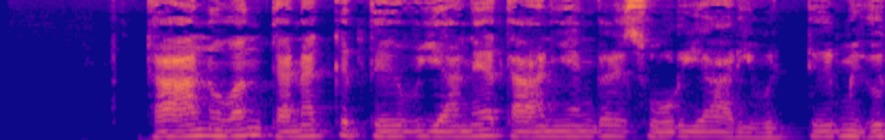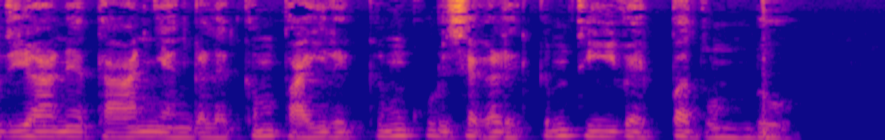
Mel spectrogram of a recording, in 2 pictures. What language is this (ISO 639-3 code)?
tam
